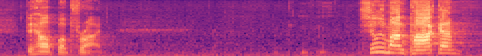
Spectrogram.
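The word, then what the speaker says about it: Kpaka: Suleiman Paka, it's spelled K-P-A-K-A, but it's pronounced Paka. The K is silent.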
